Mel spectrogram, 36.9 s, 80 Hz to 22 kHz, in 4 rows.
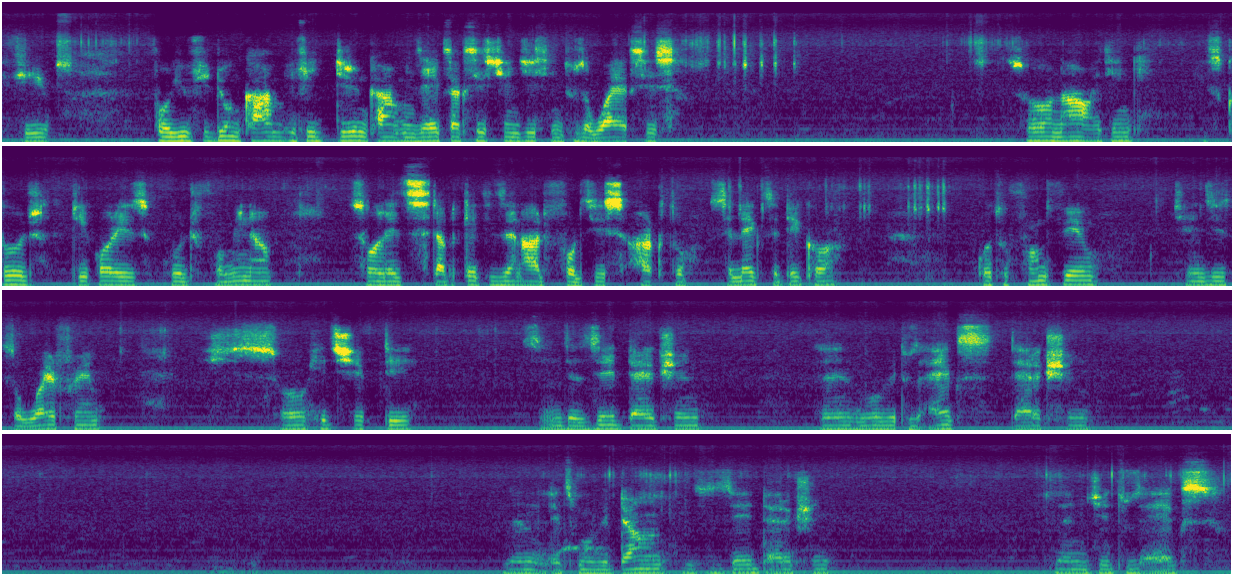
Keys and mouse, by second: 4.4 KP_Subtract, 5.4 click, 6.5 click, 14.2 click, 16.1 KP_1, 18.3 click, 20.7 shift+d, 34.2 KP_Add.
